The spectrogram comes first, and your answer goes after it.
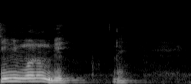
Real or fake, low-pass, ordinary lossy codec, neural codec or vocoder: fake; 7.2 kHz; MP3, 48 kbps; codec, 16 kHz, 8 kbps, FreqCodec, smaller model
